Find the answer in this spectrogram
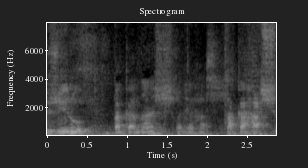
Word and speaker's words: Jiro Takahashi: Bom, o Giro Takahashi, essa é a pronúncia, né?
